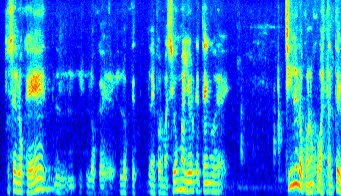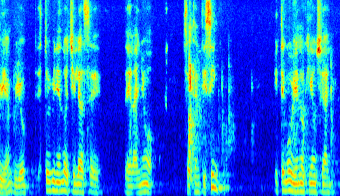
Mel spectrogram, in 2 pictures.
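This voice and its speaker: A man speaks at a moderate pace and medium pitch, his tone dark, mellow and somewhat breathy, with ordinary pitch variation. His loudness swings widely, and he leaves long, frequent pauses. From Venezuela. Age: 70s. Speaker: professor and writer. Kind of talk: interview. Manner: halting, frequent repetitions.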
